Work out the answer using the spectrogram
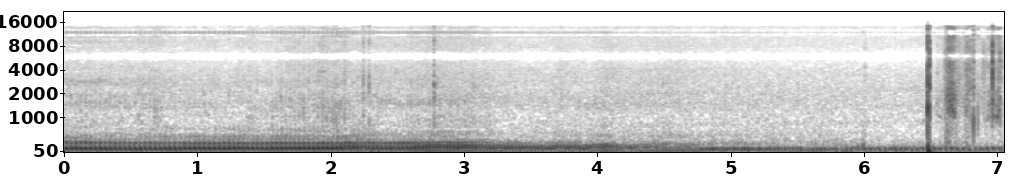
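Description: Dirt bike engine running at idle, a little louder over the first three seconds, then settling lower. A sharp click comes near the end.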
